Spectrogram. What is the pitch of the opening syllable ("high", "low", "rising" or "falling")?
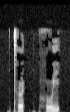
low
